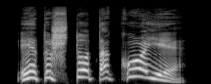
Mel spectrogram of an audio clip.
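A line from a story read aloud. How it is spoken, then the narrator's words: Towel creature shouting. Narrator (Russian): закричал полотенц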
